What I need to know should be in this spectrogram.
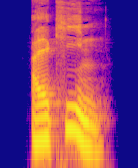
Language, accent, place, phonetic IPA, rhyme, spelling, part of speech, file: German, Germany, Berlin, [alˈkiːn], -iːn, Alkin, noun, De-Alkin.ogg
- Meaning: alkyne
